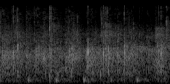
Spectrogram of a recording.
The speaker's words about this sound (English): How about a round of applause for that young guy?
